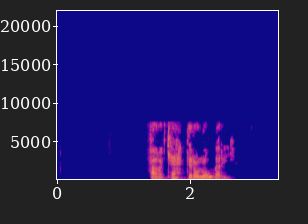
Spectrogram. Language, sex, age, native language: Icelandic, female, 60-69, Icelandic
